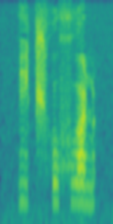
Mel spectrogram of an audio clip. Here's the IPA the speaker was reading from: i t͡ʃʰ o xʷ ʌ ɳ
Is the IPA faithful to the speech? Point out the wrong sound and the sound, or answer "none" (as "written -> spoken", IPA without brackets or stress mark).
none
